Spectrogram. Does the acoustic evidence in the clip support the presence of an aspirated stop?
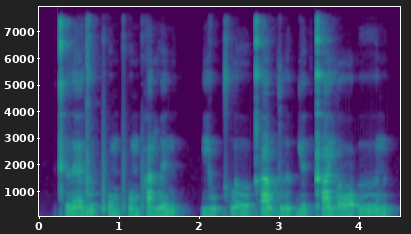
yes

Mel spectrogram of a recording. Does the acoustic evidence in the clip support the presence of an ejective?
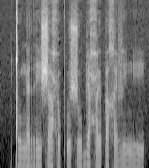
yes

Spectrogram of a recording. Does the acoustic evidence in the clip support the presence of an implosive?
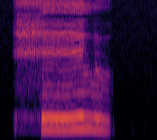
no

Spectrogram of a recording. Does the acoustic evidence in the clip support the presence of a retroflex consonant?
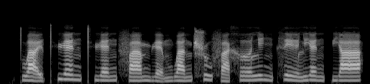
yes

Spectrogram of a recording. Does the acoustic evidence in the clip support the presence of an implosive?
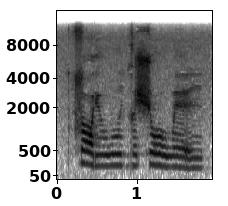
no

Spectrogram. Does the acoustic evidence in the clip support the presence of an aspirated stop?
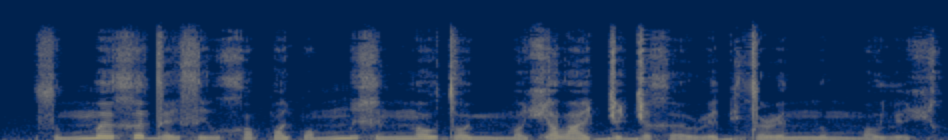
no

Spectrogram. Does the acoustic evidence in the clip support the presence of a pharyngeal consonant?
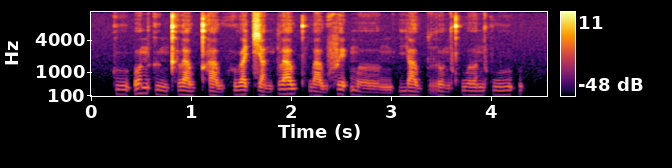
no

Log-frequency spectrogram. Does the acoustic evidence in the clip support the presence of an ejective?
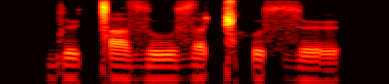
no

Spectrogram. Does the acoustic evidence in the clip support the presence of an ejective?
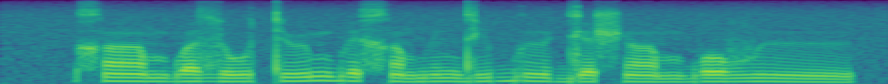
no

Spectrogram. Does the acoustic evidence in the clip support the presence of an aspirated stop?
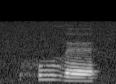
no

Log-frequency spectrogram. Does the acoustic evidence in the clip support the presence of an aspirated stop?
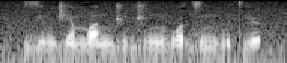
no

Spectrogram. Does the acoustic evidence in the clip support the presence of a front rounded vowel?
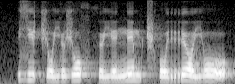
yes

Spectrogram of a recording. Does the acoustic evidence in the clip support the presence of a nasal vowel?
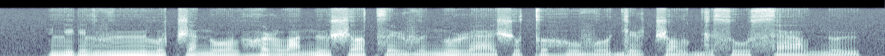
no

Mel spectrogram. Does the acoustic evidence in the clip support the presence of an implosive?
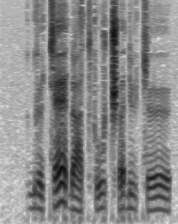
yes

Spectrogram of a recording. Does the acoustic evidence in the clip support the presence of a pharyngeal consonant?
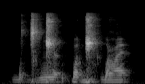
yes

